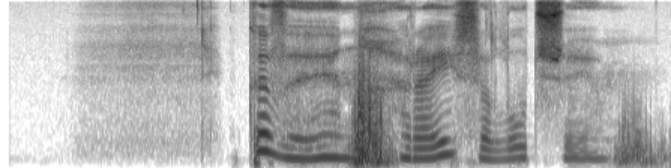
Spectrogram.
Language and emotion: Russian, sad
